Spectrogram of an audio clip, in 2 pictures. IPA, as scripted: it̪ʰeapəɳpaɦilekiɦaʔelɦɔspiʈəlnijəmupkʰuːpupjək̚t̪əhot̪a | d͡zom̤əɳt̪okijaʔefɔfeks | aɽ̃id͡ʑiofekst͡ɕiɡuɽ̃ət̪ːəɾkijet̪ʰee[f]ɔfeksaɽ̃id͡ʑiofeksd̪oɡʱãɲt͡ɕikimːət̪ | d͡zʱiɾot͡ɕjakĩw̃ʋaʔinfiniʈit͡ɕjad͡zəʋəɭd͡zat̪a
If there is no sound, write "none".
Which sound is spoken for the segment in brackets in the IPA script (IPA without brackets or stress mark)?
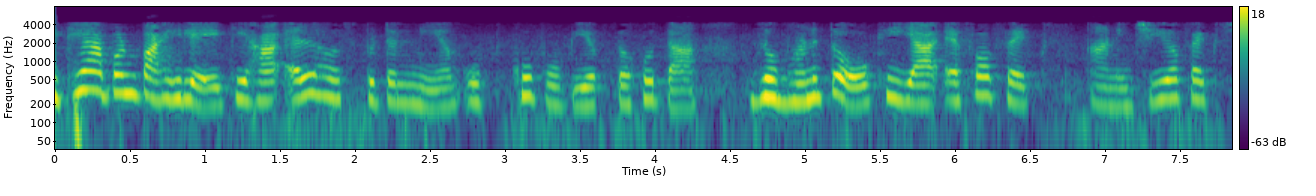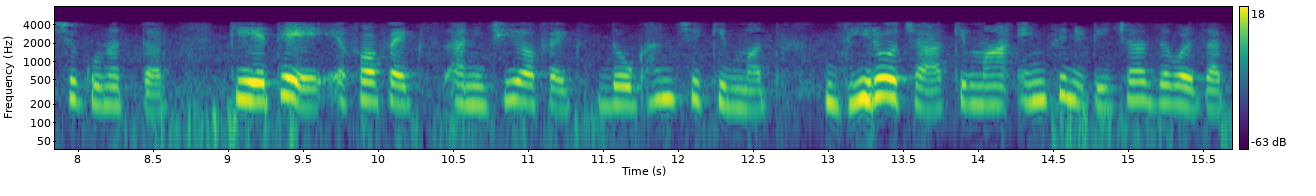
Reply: f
